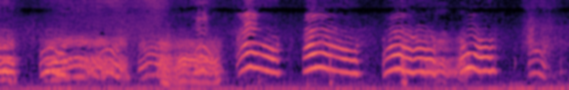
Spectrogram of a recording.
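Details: Newborn Labrador Retriever puppies nursing on their mother, giving high, arching whimpering squeals, about a dozen overlapping cries in quick succession, each bending up then down, indoors.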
